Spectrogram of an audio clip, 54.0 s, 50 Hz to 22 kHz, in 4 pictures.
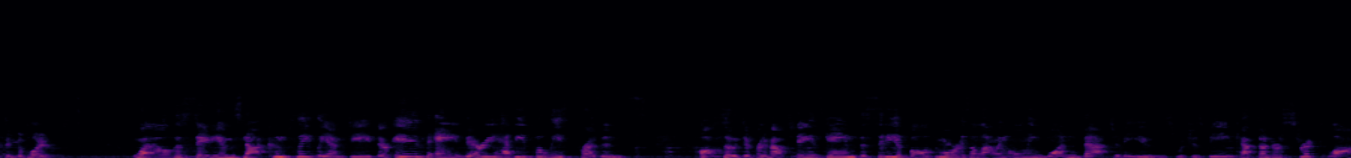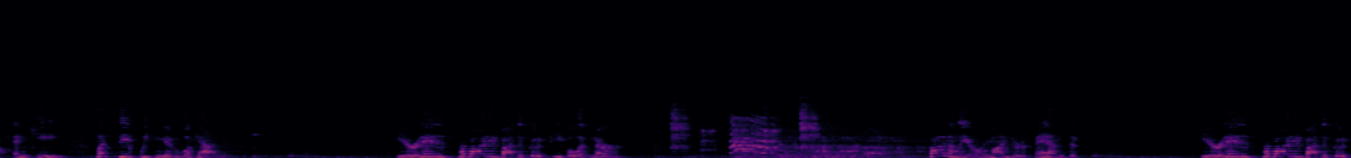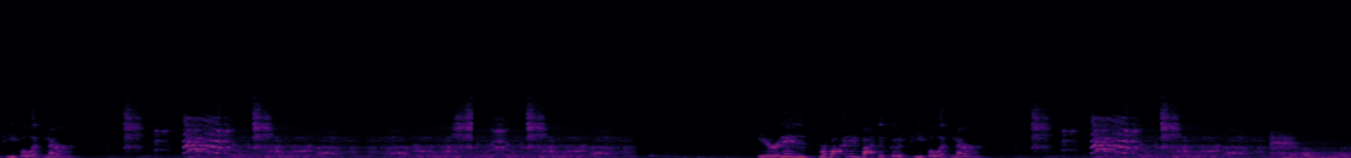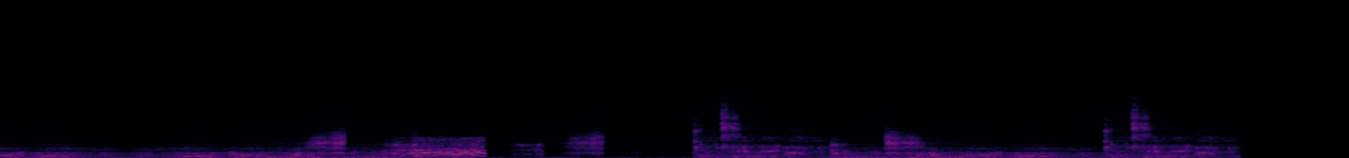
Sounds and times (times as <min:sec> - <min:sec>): Speech: 0:00.0 - 0:00.7, 0:01.4 - 0:15.8, 0:17.5 - 0:19.8, 0:22.8 - 0:24.3, 0:25.5 - 0:27.8, 0:34.6 - 0:36.9
Television: 0:00.0 - 0:53.0.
